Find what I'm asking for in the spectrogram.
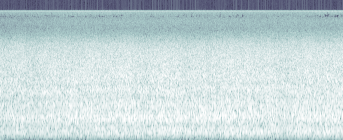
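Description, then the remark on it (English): Steady rushing water of the Castanet Cascade fills the whole clip, a broad continuous roar much like surf breaking on a shore, loud with no voices. “Don't miss the Castanet Cascade, because if you close your eyes in front of her, you'll be able to listen to the sound of the sea.”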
